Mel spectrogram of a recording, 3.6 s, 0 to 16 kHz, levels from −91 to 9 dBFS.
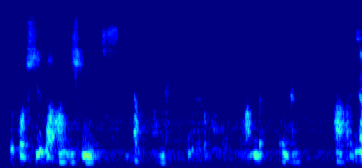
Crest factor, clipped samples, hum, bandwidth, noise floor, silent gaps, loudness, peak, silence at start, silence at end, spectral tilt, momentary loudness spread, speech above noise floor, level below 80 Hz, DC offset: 22 dB; under 0.1%; none; 11 kHz; -75 dBFS; none; -55 LUFS; -34 dBFS; 0.1 s; 0 s; -4.5 dB/octave; 14 LU; 22 dB; under -90 dBFS; under 0.1%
